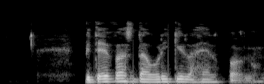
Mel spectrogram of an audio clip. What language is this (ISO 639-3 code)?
epo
